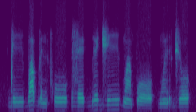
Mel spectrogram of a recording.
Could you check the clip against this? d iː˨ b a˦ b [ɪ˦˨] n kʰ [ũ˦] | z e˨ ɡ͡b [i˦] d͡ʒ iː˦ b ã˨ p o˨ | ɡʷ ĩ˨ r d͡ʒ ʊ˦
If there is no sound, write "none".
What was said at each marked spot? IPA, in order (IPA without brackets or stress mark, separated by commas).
ɪ˨, u˦, ɪ˦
